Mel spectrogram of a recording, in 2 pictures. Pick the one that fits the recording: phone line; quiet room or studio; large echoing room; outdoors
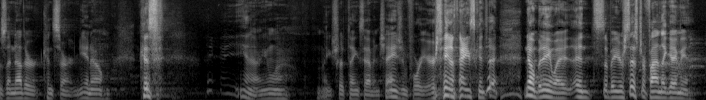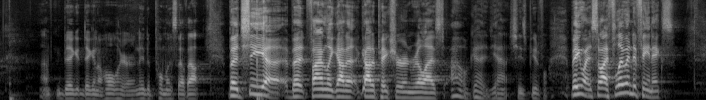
large echoing room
